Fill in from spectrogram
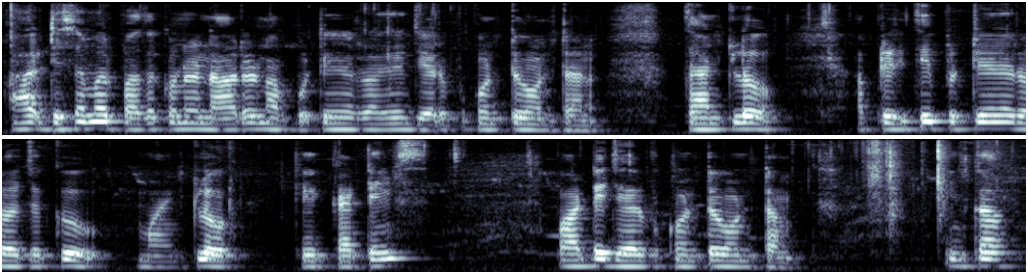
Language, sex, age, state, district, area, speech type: Telugu, male, 18-30, Andhra Pradesh, Sri Balaji, rural, spontaneous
